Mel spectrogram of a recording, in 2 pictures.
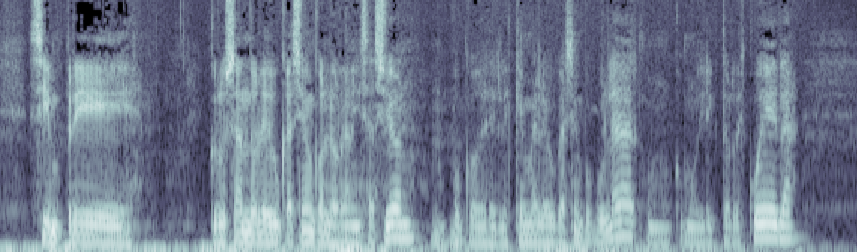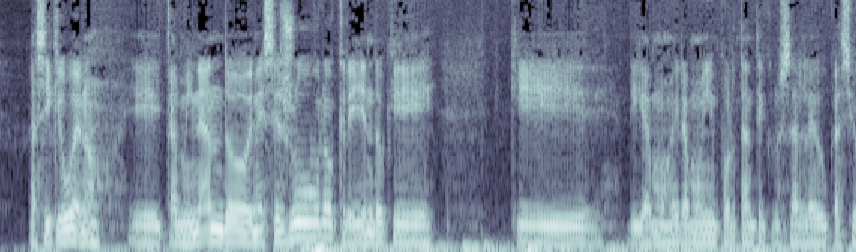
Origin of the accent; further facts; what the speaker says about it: Guaymallén, Mendoza, Argentina; que somos nacidos y criados en Guaymallén.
